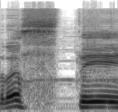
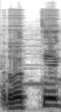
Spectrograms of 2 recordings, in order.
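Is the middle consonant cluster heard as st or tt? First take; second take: st; tt. First: The middle sounds are s followed by t. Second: The middle sounds are a doubled t. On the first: The speaker calls it right. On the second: The speaker calls it wrong. "రత్తే కాదు"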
